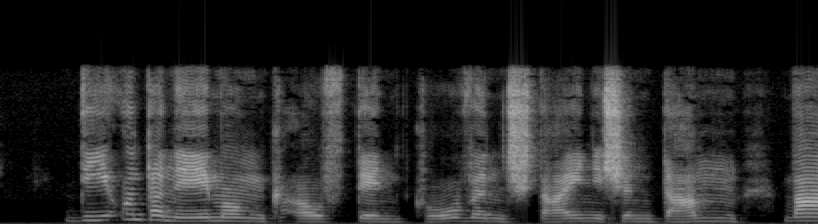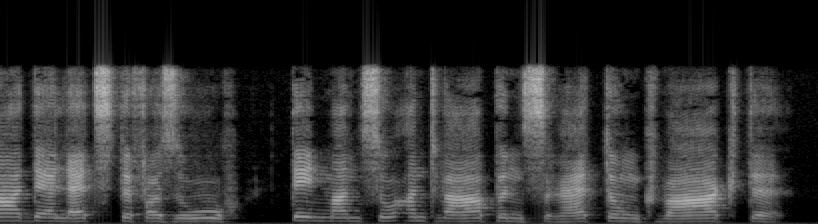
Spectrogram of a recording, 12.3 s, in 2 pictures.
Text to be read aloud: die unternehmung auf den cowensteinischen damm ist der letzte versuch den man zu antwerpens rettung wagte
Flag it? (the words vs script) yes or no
yes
